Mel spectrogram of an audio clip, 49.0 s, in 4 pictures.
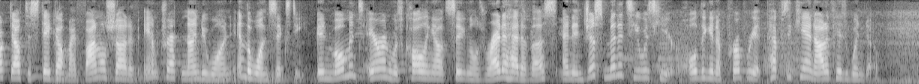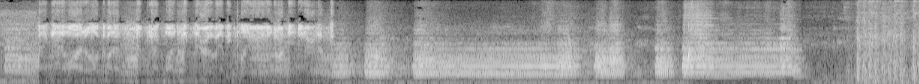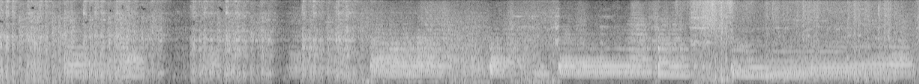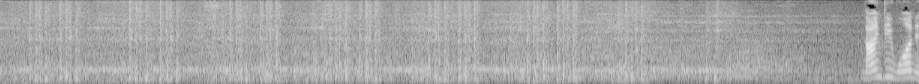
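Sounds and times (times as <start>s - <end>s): locomotive air horn blasts: 12.3s - 12.9s, 16.7s - 23.0s, 25.4s - 26.5s, 29.4s - 36.8s
wheels clacking over rail joints: 23.5s - 29.6s.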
